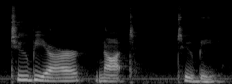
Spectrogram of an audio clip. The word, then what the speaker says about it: 2BR02B: were supposed to call the zero in the telephone number he pronounced not the number was tobr not to be it was the telephone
